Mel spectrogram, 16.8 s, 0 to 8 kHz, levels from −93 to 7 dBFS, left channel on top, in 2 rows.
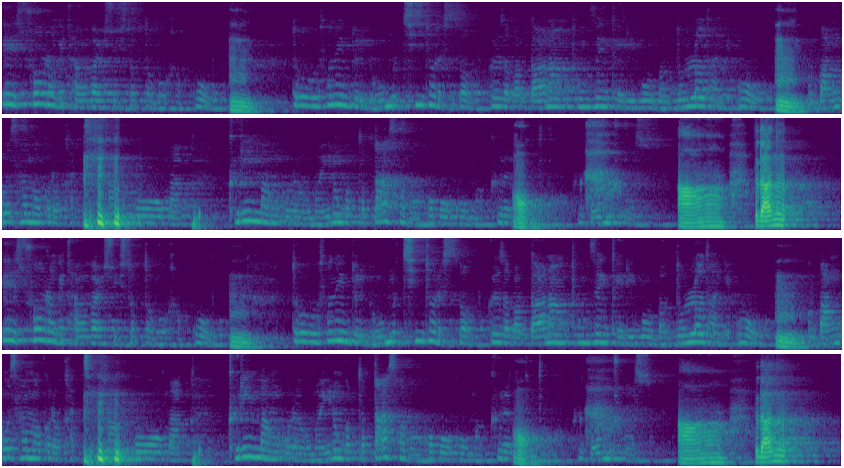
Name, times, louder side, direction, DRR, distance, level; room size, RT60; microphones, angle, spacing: voice 1, 0.0-2.2 2.5-2.6 2.9-7.6 8.1-10.4 10.7-15.1, right 1 dB, 50° right, 1 dB, 2.1 m, -44 dB
voice 2, 7.7-8.0 9.2-9.6 13.5-13.7 15.2-16.2, left 3 dB, 80° left, 12 dB, 0.8 m, -27 dB
27.5 x 11.0 x 4.6 m, 1.2 s
head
